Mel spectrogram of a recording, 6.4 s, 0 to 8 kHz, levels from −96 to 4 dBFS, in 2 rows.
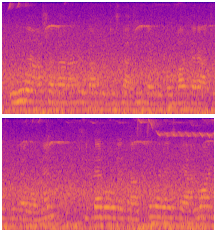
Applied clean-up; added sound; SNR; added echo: none; Bird; 0 dB; reverberation time 0.6 s.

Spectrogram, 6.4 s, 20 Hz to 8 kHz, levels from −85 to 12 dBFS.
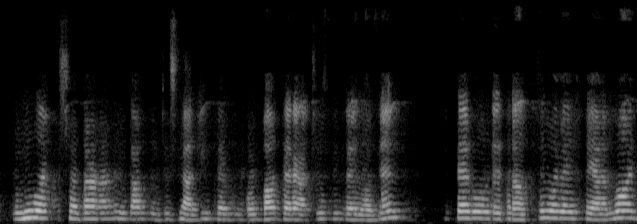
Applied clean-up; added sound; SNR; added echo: neural mask model DeepFilterNet 3.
